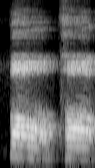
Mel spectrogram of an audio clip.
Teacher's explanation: আমরা যখন উচ্চারণ করছি আবার যে ধরো প ফ, তাহলে শ্বাসবায়ু আমাকে বাধা সৃষ্টি করছে, এই দুটো ওষ্ঠের মধ্য দিয়ে বাধা সৃষ্টি করছে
